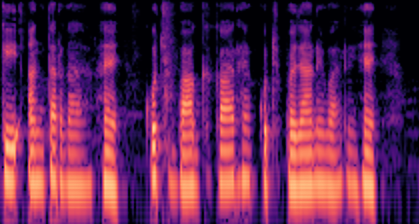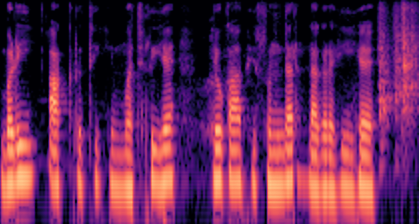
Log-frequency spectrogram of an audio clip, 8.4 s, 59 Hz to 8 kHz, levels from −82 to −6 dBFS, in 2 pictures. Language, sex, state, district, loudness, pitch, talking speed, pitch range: Hindi, male, Uttar Pradesh, Hamirpur, -25 LUFS, 145 Hz, 150 wpm, 140-150 Hz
